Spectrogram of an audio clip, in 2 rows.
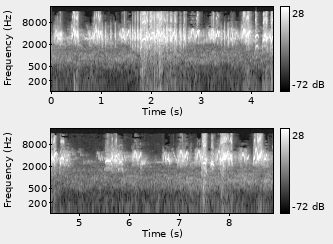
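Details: Osprey at the nest, July 24, 2018, about 6:52 AM, with a headless fish: insistent strings of shrill whistled chirps, a loud clattering flurry near the start, a brief lull, then renewed calling.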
